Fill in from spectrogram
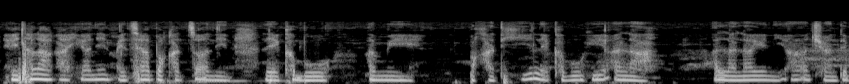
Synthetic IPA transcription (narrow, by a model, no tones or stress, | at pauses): hɛtʰalakahiʔaninm̥ɛtt͡sʰɛapakʰat̪̚t͡sɔʔaninlɛkʰabo | ʔami | pakʰat̪̚hilɛkʰabohiʔala | ʔalalajʔaniʔaʔat͡ʃʰiant̪ɛ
